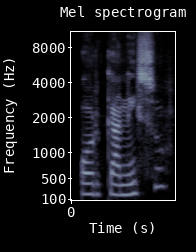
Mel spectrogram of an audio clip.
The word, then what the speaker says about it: organizo: Organizo. Organizo. Good. I will just mention for anybody trying to keep up with the Spanish pronunciation that that Z there is going to be pronounced S.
